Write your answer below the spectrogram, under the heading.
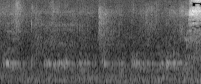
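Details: Oliver, a llama, gives soft, scattered tongue clicks like clucking, in response to another llama, Thor, complaining about being stuck in a stall.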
